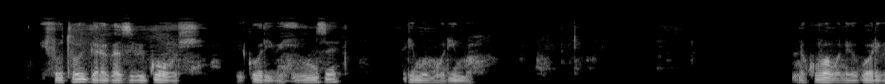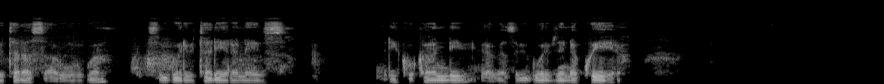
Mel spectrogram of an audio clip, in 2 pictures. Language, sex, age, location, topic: Kinyarwanda, male, 25-35, Nyagatare, agriculture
